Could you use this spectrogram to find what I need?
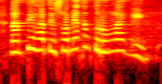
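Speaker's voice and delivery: ordinary talk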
